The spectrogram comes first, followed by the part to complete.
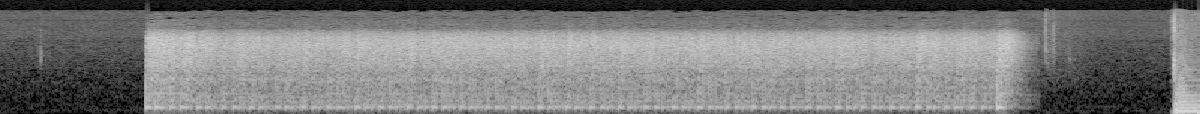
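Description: Drum roll sound effect: a fast, even roll of about four seconds. It starts sharply a little under a second in and cuts off suddenly, as a suspense build-up before a reveal.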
